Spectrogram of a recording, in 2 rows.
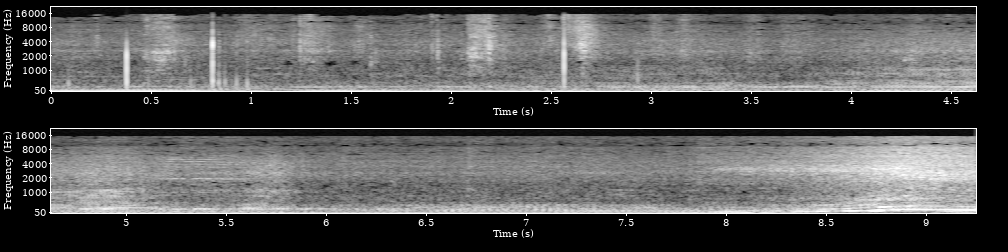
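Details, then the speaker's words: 2008 Hyundai i10 automatic after top overhaul for misfire: steady low idle then clean, quick rev rise with no stumble or miss; engine pulls crisply and sounds healthy. "Iba yung ano response oh."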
